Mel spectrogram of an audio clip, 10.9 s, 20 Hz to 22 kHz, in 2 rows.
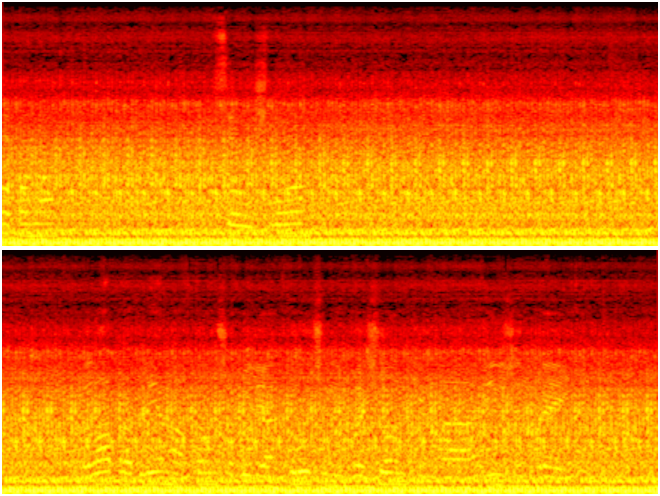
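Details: Volvo D13 truck diesel, reassembled after a knock that appeared following valve adjustment: steady, even idle with a smooth low rumble and no knocking or tapping. This is a normal, healthy idle.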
